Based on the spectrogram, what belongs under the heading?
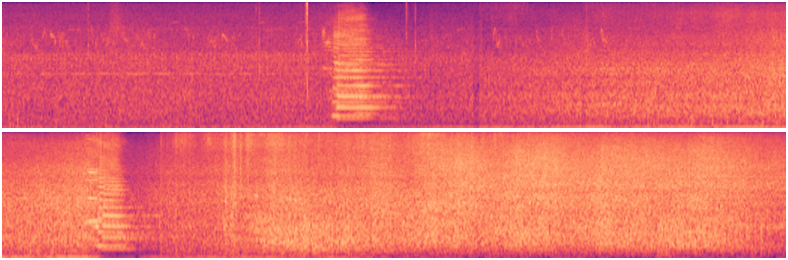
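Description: A V/Line N class diesel-electric locomotive hauling carriages comes closer with a steady low engine rumble. It sounds its horn in two short blasts, about four seconds in and again about twelve seconds in; the first is the loudest moment. The locomotive then passes and the carriages roll by with a steady rush of wheel and rail noise, which drops away near the end.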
